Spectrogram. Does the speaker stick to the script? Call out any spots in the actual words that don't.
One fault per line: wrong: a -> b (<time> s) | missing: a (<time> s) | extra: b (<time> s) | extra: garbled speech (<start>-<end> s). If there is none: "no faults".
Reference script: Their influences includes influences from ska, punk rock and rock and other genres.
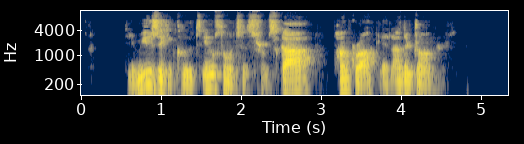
wrong: influences -> music (0.7 s)
missing: rock and (3.9 s)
